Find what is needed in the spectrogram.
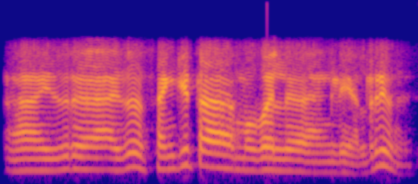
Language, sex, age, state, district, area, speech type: Kannada, male, 45-60, Karnataka, Gadag, rural, conversation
